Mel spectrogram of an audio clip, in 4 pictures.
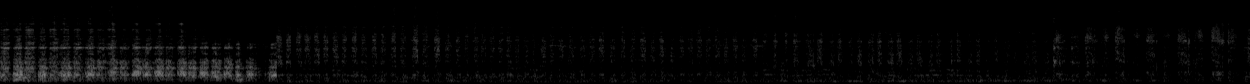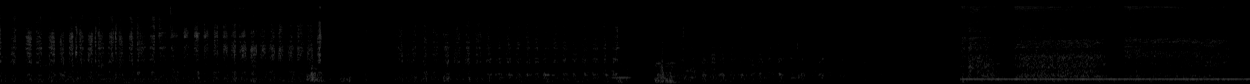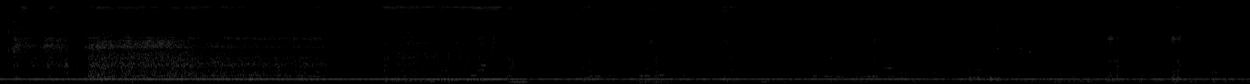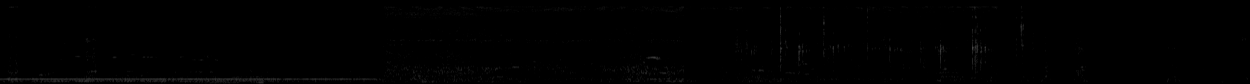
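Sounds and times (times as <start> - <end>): fingers rubbing tape on metal: 0.0 - 22.0
spray paint hissing: 22.1 - 28.2, 28.8 - 30.2, 30.8 - 31.6, 36.1 - 36.9, 41.3 - 47.5, 49.1 - 49.3.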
